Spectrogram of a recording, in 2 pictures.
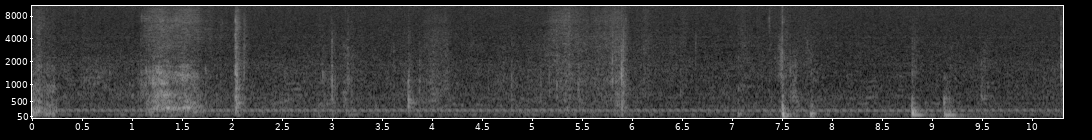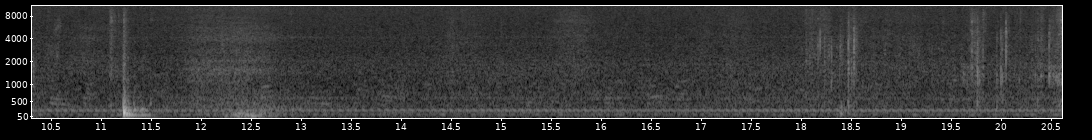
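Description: Paper envelopes rustle and crinkle under handling fingers.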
